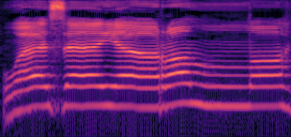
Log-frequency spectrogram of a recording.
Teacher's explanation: Ra baca dengan tebal. Ra baris atas. Sebelum lafzul jalalah ada baris atas kena baca tebal.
